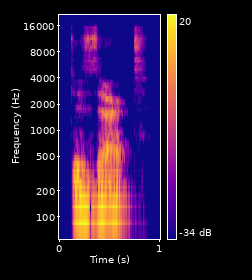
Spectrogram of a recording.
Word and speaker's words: dessert: Listen to my pronunciation. Dessert and desert.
